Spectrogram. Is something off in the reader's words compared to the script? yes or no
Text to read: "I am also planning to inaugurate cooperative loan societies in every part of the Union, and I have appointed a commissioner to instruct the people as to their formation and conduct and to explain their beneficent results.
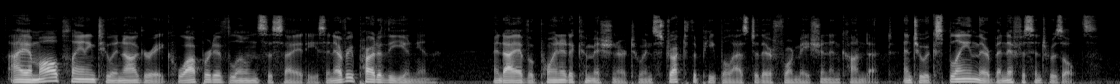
yes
